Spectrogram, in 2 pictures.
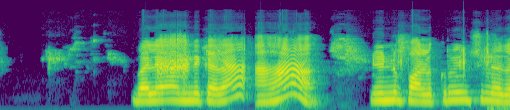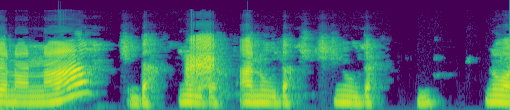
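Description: A macaw talks in a run of harsh, speech-like syllables with sliding rises and falls in pitch, in short bursts over several seconds indoors.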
